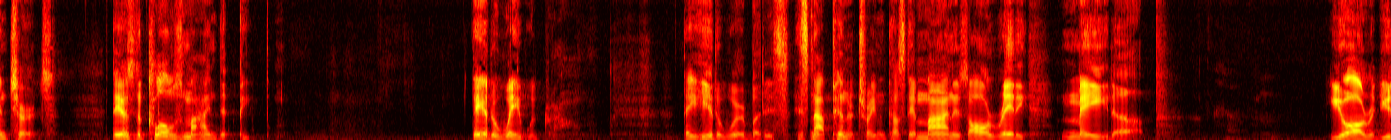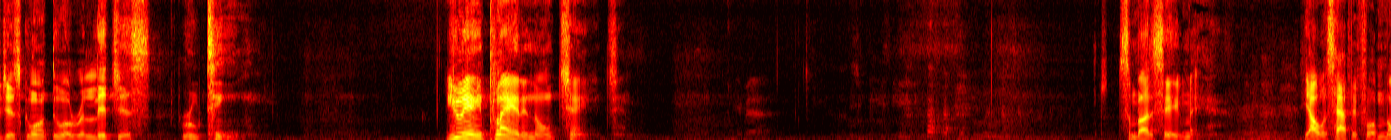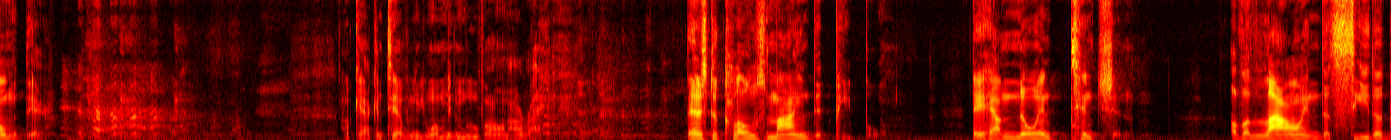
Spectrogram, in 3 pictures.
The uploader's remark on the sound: Delivered on 19 September 2021 at Grace Church of La Verne . Delivered on 19 September 2021 at Grace Church of La Verne .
